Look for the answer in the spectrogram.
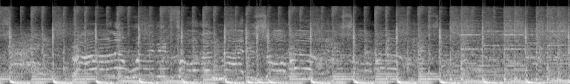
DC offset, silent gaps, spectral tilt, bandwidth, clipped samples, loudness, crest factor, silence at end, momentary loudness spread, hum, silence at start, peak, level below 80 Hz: under 0.1%; none; -5 dB/octave; 16.5 kHz; 1%; -9 LUFS; 8 dB; 0 s; 1 LU; none; 0 s; 0 dBFS; -14 dBFS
